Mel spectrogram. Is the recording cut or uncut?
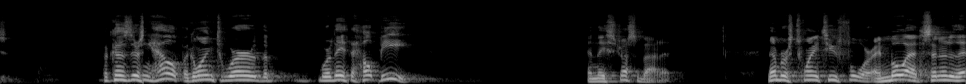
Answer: cut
